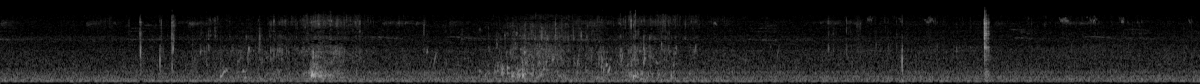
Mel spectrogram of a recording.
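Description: Light water sloshing and trickling around a plastic kayak hull, with a few sharp clicks and knocks of gear on the boat, the sharpest about ten seconds in.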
